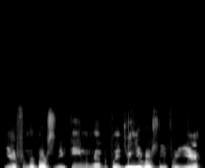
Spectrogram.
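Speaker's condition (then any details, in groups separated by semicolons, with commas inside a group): Cerebral palsy; uses power wheelchair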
